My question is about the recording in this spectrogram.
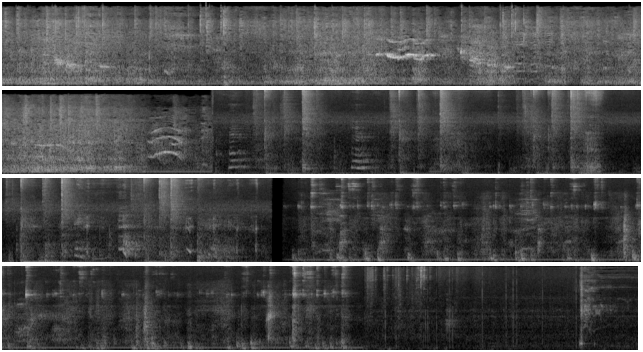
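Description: A dog's vocal sounds mixed with people's voices, loudest in the first ten seconds. Then come quieter stretches of short knocks and clatter.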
